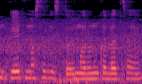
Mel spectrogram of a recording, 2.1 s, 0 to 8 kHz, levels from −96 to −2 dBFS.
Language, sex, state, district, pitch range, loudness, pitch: Marathi, female, Maharashtra, Aurangabad, 195-230 Hz, -34 LUFS, 205 Hz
